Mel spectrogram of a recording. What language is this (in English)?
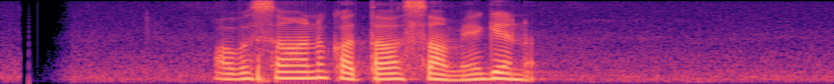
Sinhala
